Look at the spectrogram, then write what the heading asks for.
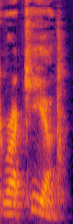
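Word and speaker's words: רקיע: The word used in the Hebrew to describe this firmament is pronounced, I think, rakia, which means to compress or pound out and stretch out this arc of heaven in thin metal sheets.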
